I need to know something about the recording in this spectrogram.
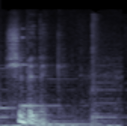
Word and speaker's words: Šibenik: D'abord, le S avec l'accent dessus, c'est le son CH comme dans cheval et dans l'exemple Šibenik.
